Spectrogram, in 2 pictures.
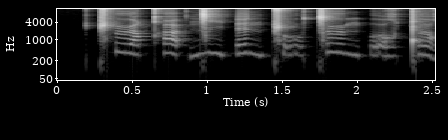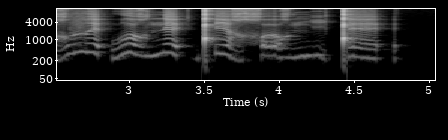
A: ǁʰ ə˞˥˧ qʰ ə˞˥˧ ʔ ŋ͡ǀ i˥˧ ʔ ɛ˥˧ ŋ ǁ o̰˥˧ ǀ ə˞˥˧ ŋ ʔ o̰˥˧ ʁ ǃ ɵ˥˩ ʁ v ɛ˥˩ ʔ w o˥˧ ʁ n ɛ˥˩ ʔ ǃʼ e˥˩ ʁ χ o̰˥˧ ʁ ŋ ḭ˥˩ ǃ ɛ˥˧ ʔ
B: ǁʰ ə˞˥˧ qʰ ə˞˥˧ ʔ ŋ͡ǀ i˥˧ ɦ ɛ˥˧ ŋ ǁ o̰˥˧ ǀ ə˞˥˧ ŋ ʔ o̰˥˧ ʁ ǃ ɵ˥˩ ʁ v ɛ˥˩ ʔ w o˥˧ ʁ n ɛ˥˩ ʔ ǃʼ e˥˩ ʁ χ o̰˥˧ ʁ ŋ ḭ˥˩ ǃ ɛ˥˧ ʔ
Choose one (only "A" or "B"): A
